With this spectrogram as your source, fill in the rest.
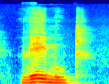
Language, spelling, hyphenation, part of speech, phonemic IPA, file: Dutch, weemoed, wee‧moed, noun, /ˈʋeːmut/, Nl-weemoed.ogg
- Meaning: melancholy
